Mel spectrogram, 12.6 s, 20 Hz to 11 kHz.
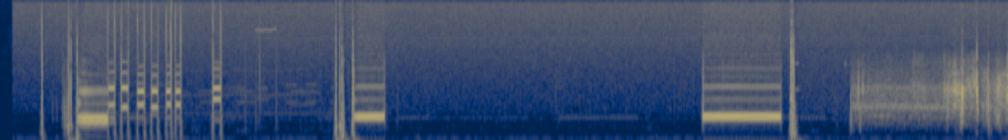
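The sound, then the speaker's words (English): Telephone calls placed in 1982 to analog answering machines on Atlanta's Jackson 4 exchange: rapid bursts of touch-tone dialing, brief tones, a long held tone, then a noisy line signal at the end. “Here's the continuation of the answering machines we found in January 1982 in Atlanta's Jackson 4 exchange. Every one of these answering machines is entirely analog, and there is no voicemail yet.”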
